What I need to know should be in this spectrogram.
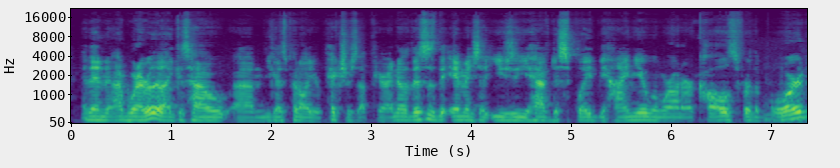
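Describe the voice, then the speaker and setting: A medium-pitched man's voice, bright and sharp in tone, at a very fast pace with hardly any pauses and fairly even intonation. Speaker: podcast host and marketing consultant. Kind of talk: casual interview. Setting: video call.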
